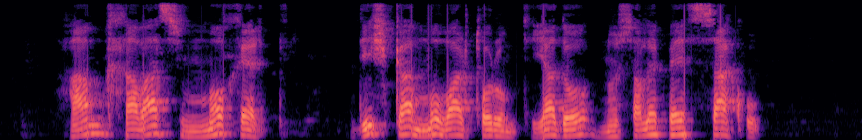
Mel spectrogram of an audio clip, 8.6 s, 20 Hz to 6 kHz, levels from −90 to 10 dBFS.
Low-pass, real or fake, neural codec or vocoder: 5.4 kHz; real; none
